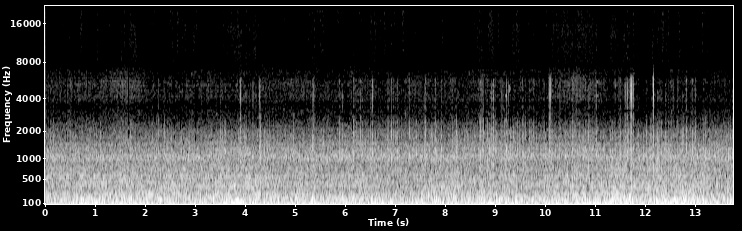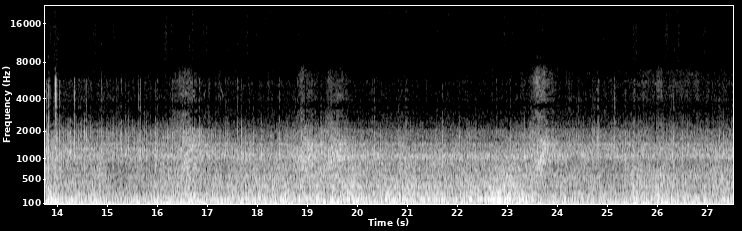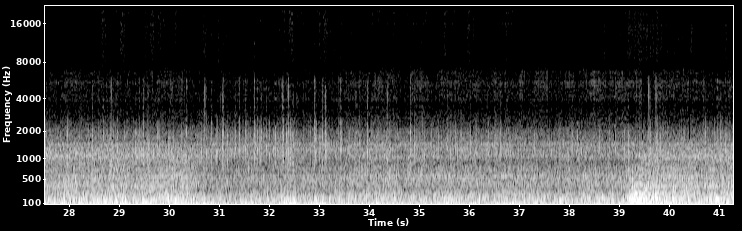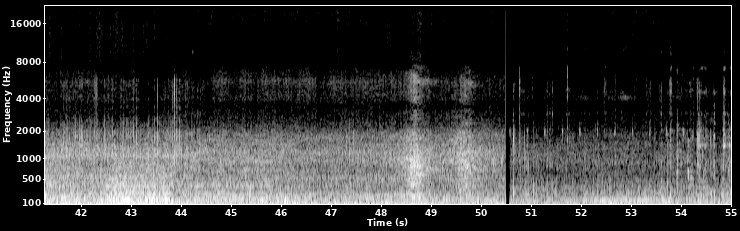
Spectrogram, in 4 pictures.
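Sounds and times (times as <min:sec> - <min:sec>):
road and tyre noise: 0:00.0 - 0:55.0.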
